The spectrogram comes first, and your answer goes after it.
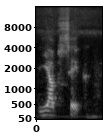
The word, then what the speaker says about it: YAPC: Cameron called abated yapc that is pronounced as Yap SEC so y actually is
